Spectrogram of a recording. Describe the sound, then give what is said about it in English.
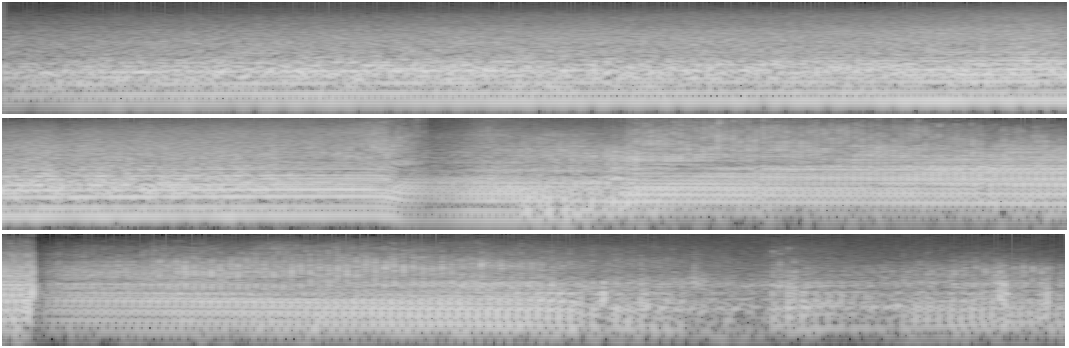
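A loud motorcycle engine roars steadily with strong harmonic drone, then revs and shifts pitch twice with brief drops before climbing again, no voices present. “Ah, a lovely sound that is pleasing to the ear, but not the kind of bikes we were riding this weekend.”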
